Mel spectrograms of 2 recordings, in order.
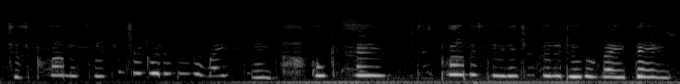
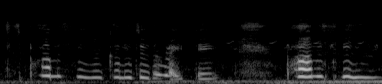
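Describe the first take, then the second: First: High, tearful, crying plea; crying mother. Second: Very high, teary pleading; crying mother again. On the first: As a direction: beg through tears, voice pitched way up. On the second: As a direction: imitate her sobbing plea, pitched high. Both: Retold or imitated. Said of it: "that's how she was sounding to me".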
